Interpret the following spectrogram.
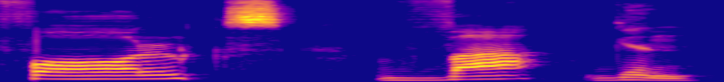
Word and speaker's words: Volkswagen: Revenons aussi sur les prononciations comme ici on a Volkswagen, on va prononcer comme Volkswagen parce que W se lit comme V et F et V se lit comme F en fait.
